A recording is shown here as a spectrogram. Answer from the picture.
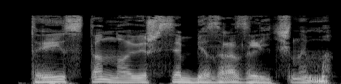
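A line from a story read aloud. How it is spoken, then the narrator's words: Sad drawl. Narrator (Russian): с печалью в голосе протянул Велиафон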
